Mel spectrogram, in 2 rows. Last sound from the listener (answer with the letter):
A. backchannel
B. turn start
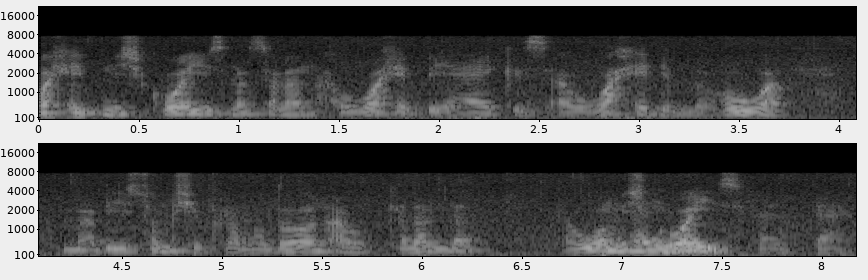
A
